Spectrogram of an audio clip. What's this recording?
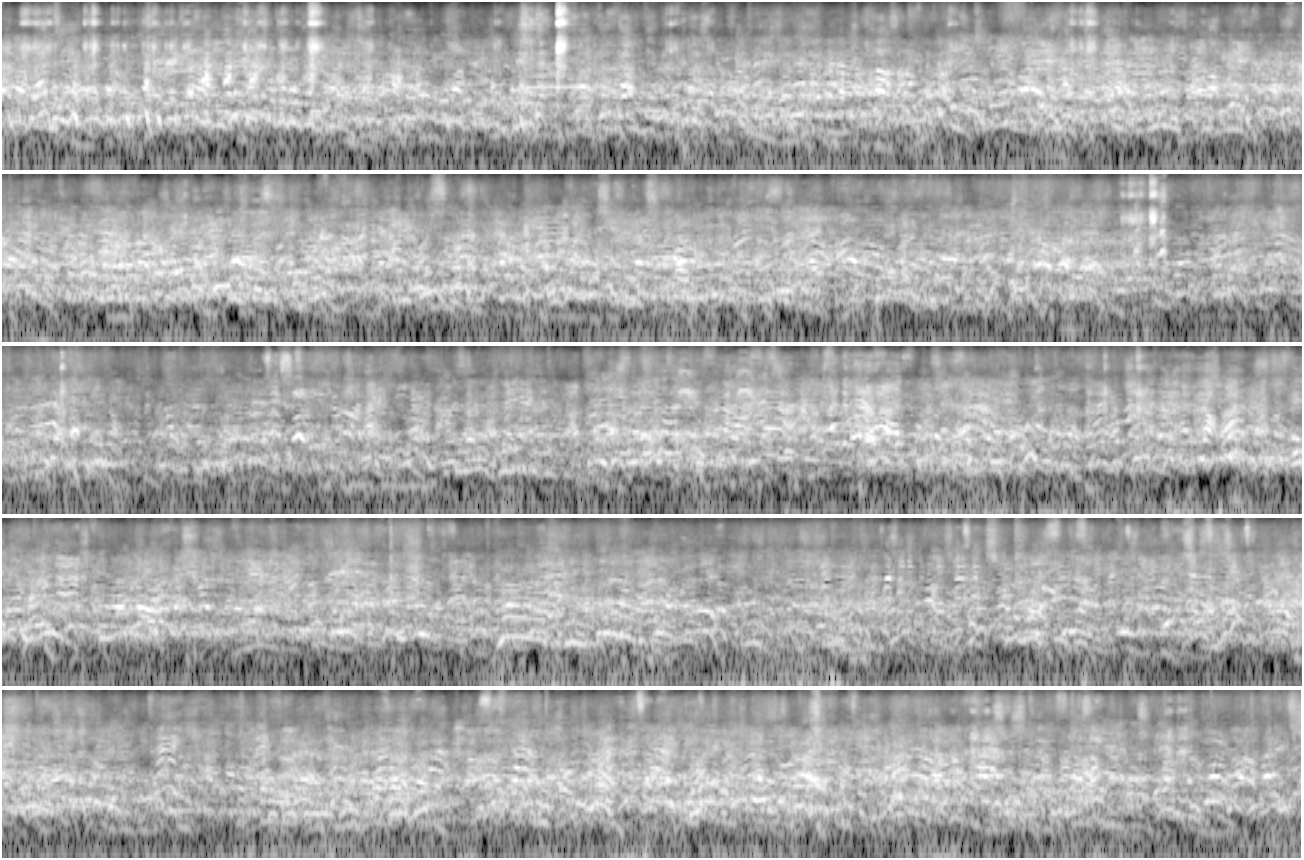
Market in Meknes, Morocco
